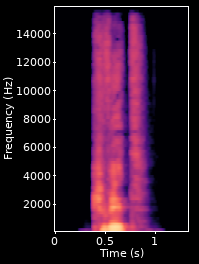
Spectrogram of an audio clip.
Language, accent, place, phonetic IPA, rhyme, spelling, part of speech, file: German, Germany, Berlin, [kvɪt], -ɪt, quitt, adjective, De-quitt.ogg
- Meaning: 1. quits, even 2. rid of something, having lost something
